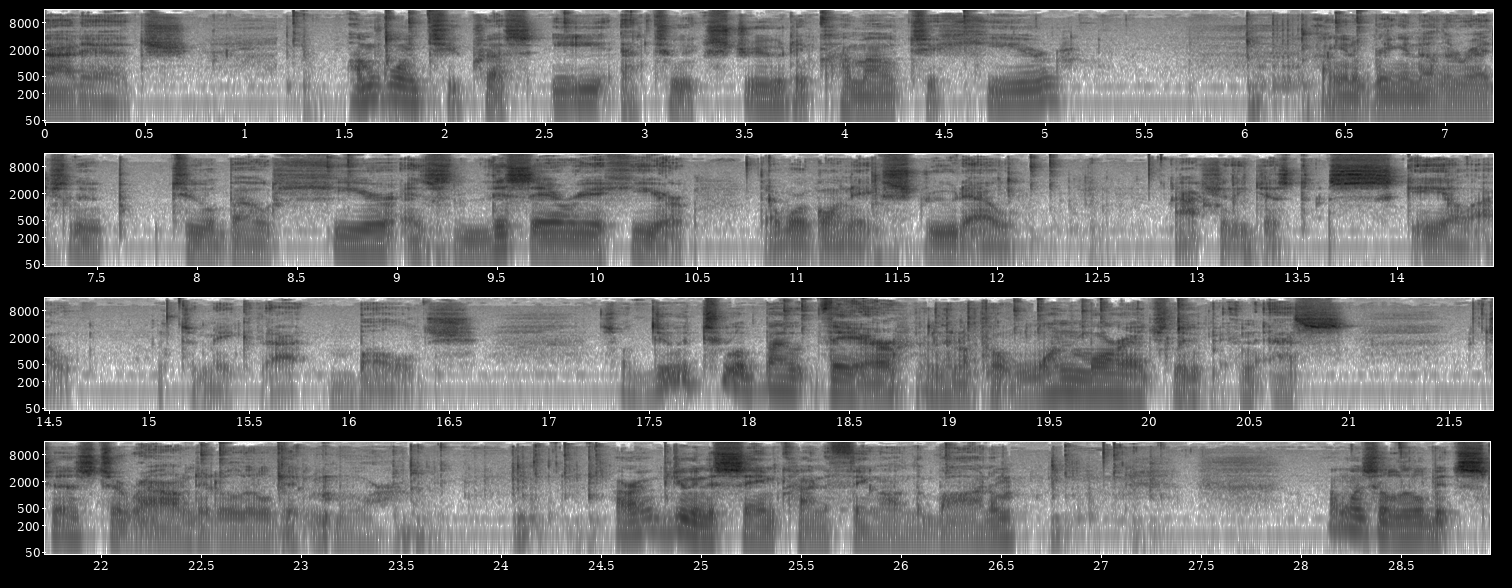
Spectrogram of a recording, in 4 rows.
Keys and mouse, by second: 1.0 ctrl+shift+z, 1.0 shift+middle click, 1.7 e, 1.8 click, 2.6-4.6 drag, 6.3 ctrl+r, 8.6 click, 9.2 alt+a, 11.4 3, 12.2 alt+shift+click, 13.2 s, 18.1 click, 19.1 ctrl+r, 19.6 right click, 20.1 s, 22.5 click, 22.9 Tab, 23.6 alt+a, 24.2 shift+middle drag, 24.5-26.2 middle drag, 26.8 shift+drag.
